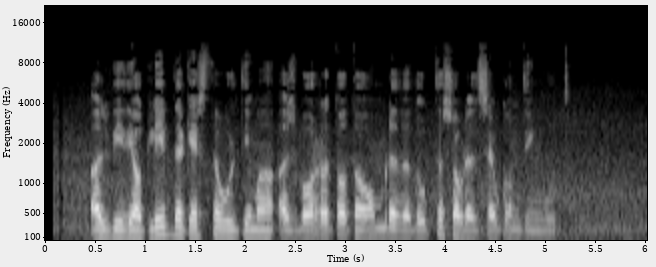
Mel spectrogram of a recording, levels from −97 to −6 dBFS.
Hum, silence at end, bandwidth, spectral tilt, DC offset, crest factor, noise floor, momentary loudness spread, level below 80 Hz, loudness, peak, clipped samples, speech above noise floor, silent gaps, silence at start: none; 0.95 s; 9.6 kHz; -6 dB/octave; under 0.1%; 20 dB; -57 dBFS; 9 LU; -74 dBFS; -28 LUFS; -10 dBFS; under 0.1%; 29 dB; none; 0.45 s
